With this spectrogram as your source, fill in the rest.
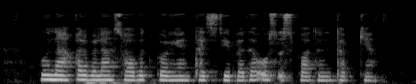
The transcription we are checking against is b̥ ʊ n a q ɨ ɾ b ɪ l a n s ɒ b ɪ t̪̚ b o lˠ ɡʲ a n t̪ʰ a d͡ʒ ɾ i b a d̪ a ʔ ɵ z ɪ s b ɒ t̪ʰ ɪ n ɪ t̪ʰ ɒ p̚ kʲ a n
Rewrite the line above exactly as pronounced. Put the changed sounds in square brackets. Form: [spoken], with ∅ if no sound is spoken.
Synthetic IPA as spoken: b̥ ʊ n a q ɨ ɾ b ɪ l a n s ɒ b ɪ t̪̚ b o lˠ ɡʲ a n t̪ʰ a d͡ʒ ɾ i b a d̪ a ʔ ɵ z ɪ s b ɒ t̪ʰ ɪ n ɪ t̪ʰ ɒ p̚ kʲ a n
